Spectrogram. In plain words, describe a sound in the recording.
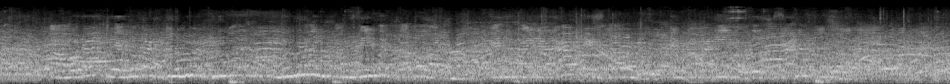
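A woman sings through a loudspeaker.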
